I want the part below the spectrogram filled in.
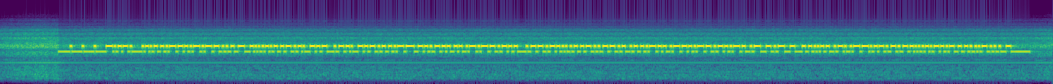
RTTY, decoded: DIE EENWORDING MAG NIET ALLEEN VAN FINANCIELE EN ECONOMISCHE AARD ZIJN.

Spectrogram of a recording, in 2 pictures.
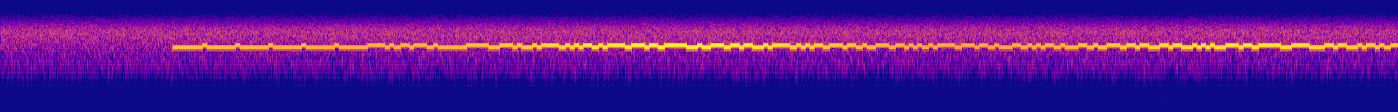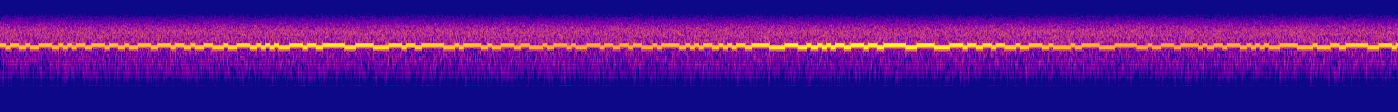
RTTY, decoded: THESE TALES ARE USUALLY TOLD AS A WAY TO TEACH LESSONS TO LAKOTA …

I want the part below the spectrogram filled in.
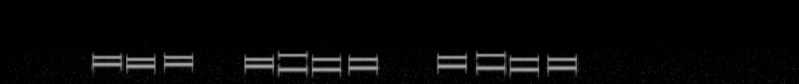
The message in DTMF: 070 7314 8614

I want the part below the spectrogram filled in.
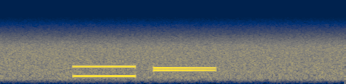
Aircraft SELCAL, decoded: AK-GJ

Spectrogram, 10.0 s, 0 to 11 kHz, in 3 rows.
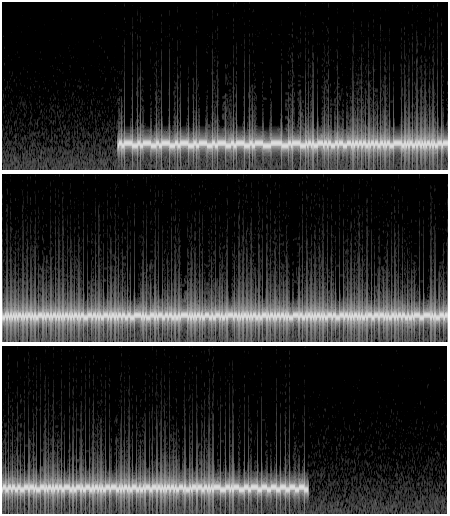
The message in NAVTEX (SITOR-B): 98323 43339 86750 08393 35689 81327 05417

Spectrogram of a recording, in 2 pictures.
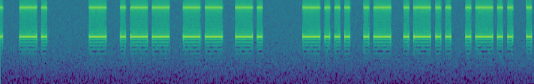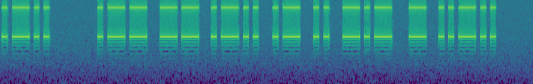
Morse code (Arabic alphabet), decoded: … تومن بالله وملايكته

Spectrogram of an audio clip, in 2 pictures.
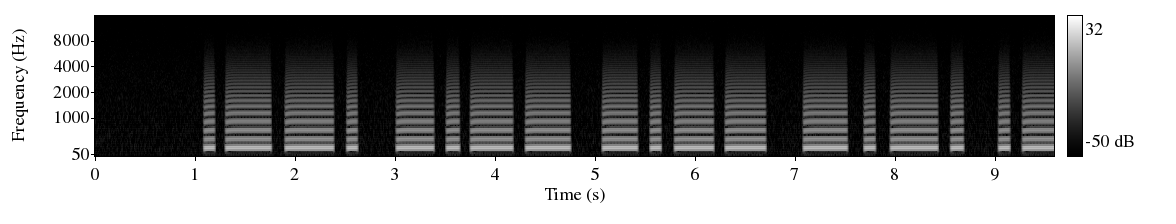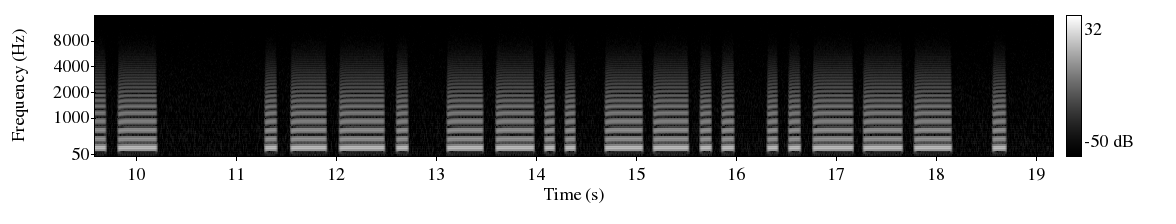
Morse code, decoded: PYYCW PZZ2E

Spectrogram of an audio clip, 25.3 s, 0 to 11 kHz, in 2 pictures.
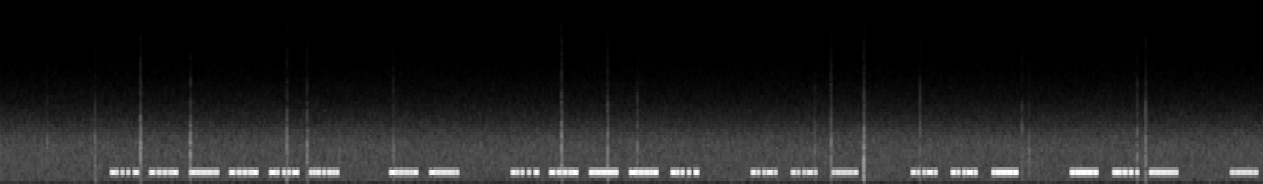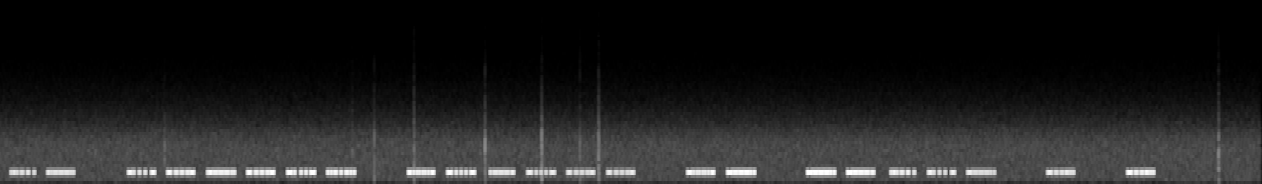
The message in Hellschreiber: UA5AWX DE VA2DV 449 449 872 872 UA5AWX ON9NAA DE EB7UE R R

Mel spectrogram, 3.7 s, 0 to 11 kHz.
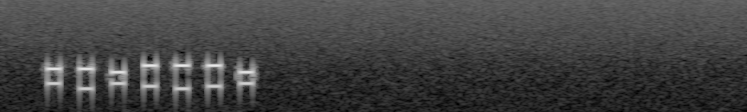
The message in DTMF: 8276367

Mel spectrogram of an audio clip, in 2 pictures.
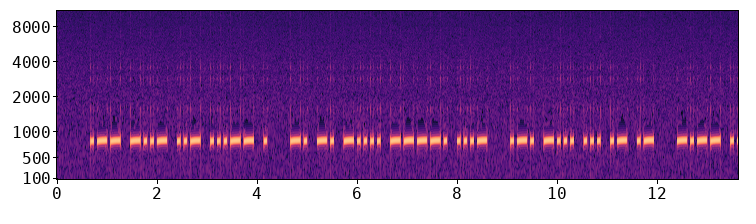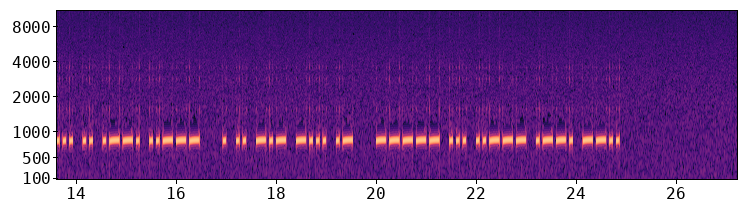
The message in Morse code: WXU3E NN69V RBSAA YHIP2 EIKBA 0S2PZ

